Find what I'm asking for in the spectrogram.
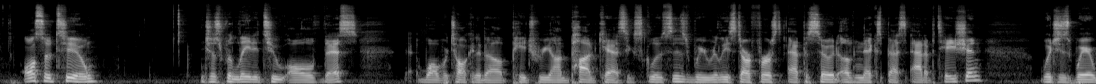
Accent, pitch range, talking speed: American, 105-120 Hz, 150 wpm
